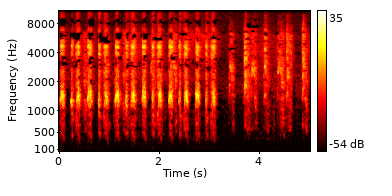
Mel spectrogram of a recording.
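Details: Chukar partridge giving loud, rapid, evenly spaced clucking chuck notes about three per second for three seconds, then a brief pause and a looser run of softer, higher notes.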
